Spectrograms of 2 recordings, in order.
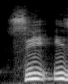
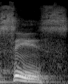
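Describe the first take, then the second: First: The two words are said separately in full. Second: The two words are merged into one short syllable. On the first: This is the full form, less fluent in speech. The speaker calls it wrong. "सी इज बोलने में थोड़ा सा problem होता है" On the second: This is the everyday spoken form. The speaker calls it right. "शॉर्ट form में आजकल लोग बोलते हैं"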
